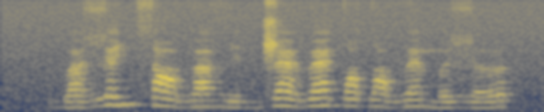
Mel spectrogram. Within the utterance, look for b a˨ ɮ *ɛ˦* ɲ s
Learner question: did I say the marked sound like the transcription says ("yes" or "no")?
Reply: yes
